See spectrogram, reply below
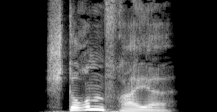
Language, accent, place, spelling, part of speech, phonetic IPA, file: German, Germany, Berlin, sturmfreie, adjective, [ˈʃtʊʁmfʁaɪ̯ə], De-sturmfreie.ogg
- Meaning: inflection of sturmfrei: 1. strong/mixed nominative/accusative feminine singular 2. strong nominative/accusative plural 3. weak nominative all-gender singular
